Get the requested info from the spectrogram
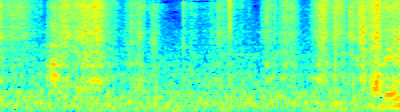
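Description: Steady low rumble inside a car, as from an idling engine or climate fan, with faint rubbing and handling of foam takeout boxes.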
